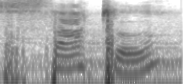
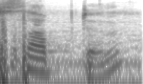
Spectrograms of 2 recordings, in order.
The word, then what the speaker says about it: subtle: It is subtle, not subtle.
